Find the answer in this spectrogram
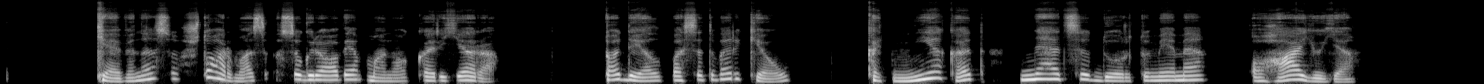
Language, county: Lithuanian, Kaunas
